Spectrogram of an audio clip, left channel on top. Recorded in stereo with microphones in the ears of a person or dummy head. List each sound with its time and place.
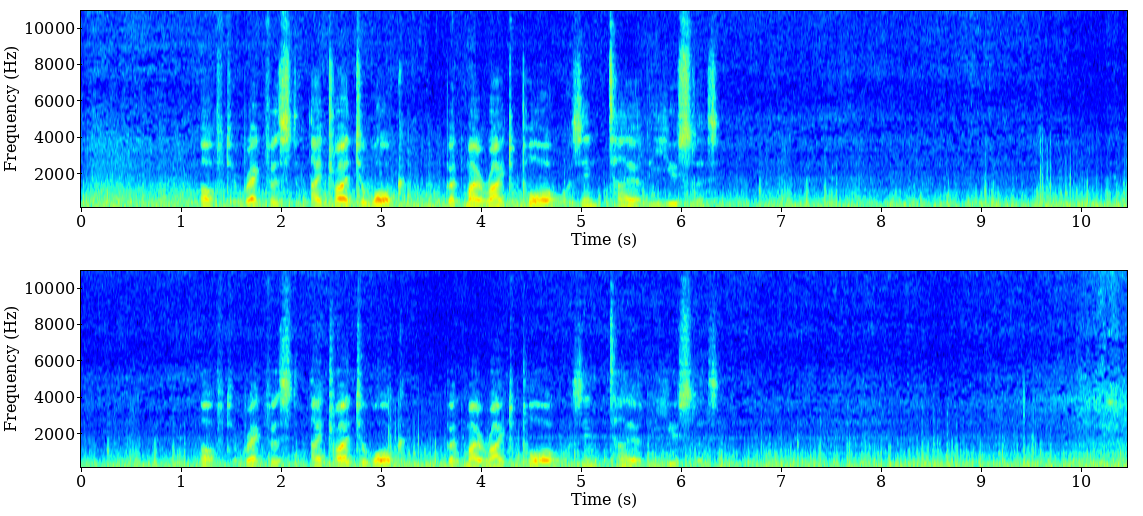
1.2 s a man speaking: 80° left, 0.9 m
